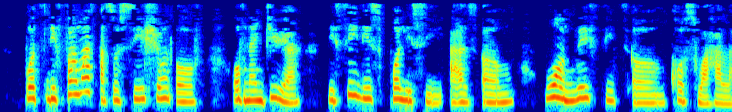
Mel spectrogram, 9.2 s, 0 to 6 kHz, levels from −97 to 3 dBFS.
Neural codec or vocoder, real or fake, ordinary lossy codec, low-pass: vocoder, 44.1 kHz, 128 mel bands every 256 samples, BigVGAN v2; fake; MP3, 24 kbps; 5.4 kHz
